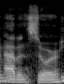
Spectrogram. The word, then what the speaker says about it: Abin Sur: Abin Sur.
